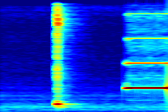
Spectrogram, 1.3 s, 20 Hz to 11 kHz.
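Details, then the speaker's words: Inverter set papan 24V/48V 2000W with ATS in UPS mode, pre-shipment test: grid (PLN, 50 Hz) input reconnected, sharp ATS relay click then steady high beep as load transfers from inverter back to grid; normal transfer. "terdengar relay ATS-nya sekarang sudah PLN."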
